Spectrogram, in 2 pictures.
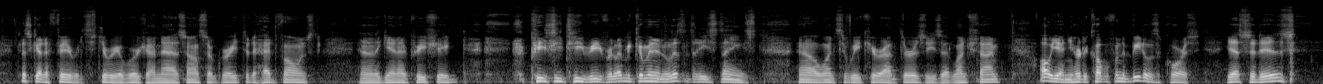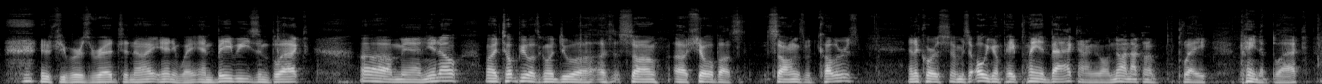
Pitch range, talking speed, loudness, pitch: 105-130 Hz, 250 wpm, -19 LUFS, 120 Hz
